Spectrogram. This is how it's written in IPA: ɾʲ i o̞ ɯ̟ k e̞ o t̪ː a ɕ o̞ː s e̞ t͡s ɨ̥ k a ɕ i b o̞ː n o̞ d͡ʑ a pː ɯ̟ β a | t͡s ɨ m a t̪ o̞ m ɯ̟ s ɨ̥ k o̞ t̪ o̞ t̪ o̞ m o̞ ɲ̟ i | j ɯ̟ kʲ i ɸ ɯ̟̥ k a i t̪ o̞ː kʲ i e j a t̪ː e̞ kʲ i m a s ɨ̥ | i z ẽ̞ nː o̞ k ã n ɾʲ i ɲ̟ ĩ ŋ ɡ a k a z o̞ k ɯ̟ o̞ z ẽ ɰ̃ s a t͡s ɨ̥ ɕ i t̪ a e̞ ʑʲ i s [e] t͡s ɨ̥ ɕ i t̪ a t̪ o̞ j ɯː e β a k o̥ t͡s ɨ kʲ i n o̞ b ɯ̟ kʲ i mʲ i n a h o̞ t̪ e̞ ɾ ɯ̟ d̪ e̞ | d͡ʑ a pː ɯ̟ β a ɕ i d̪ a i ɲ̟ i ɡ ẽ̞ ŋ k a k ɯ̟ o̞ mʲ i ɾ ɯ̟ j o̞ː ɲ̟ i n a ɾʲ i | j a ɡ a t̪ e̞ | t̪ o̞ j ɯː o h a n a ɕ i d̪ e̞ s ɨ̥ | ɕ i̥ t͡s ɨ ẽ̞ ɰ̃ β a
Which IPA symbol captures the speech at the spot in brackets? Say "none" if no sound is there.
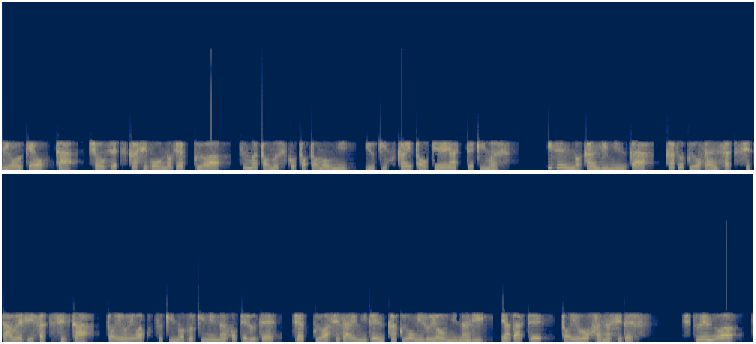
a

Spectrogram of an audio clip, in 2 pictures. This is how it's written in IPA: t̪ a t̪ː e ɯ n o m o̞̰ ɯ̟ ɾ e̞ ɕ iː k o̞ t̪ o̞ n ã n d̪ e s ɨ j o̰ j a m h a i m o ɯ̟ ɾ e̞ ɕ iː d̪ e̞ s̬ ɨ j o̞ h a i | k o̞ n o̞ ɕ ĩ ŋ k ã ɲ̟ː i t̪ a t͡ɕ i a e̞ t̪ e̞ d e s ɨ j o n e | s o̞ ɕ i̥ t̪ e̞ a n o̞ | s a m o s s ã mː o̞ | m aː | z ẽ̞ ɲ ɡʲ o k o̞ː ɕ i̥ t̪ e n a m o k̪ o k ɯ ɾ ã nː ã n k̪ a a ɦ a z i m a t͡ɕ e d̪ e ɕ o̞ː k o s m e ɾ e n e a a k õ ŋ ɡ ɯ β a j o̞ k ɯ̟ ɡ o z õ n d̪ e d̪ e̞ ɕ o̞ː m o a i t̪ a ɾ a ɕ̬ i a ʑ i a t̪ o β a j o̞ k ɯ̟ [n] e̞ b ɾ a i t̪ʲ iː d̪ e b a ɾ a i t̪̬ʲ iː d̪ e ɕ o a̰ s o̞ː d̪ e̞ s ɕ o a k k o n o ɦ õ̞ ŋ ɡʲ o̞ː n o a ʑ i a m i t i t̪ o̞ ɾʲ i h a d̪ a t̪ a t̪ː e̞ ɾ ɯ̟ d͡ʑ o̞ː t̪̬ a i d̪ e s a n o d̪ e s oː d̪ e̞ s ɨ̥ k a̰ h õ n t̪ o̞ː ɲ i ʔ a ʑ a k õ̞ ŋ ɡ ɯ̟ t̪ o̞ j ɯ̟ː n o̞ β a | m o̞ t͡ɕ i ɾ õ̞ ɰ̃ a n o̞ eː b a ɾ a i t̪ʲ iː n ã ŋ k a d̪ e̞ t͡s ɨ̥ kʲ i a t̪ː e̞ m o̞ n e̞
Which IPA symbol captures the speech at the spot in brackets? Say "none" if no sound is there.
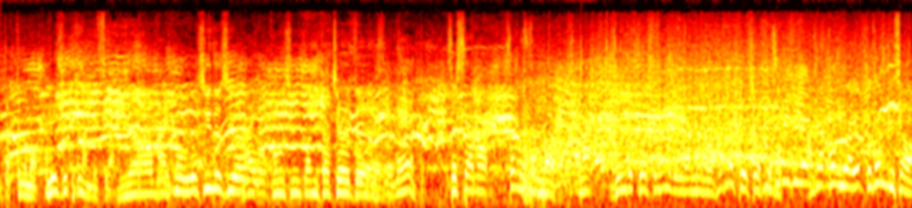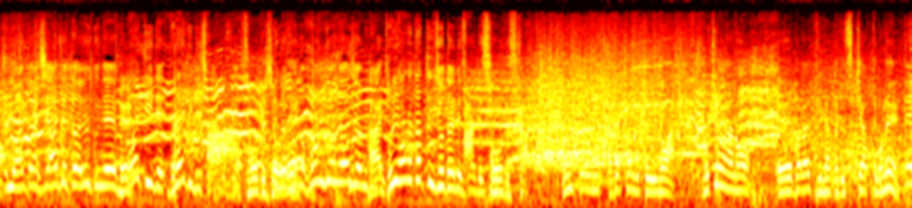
n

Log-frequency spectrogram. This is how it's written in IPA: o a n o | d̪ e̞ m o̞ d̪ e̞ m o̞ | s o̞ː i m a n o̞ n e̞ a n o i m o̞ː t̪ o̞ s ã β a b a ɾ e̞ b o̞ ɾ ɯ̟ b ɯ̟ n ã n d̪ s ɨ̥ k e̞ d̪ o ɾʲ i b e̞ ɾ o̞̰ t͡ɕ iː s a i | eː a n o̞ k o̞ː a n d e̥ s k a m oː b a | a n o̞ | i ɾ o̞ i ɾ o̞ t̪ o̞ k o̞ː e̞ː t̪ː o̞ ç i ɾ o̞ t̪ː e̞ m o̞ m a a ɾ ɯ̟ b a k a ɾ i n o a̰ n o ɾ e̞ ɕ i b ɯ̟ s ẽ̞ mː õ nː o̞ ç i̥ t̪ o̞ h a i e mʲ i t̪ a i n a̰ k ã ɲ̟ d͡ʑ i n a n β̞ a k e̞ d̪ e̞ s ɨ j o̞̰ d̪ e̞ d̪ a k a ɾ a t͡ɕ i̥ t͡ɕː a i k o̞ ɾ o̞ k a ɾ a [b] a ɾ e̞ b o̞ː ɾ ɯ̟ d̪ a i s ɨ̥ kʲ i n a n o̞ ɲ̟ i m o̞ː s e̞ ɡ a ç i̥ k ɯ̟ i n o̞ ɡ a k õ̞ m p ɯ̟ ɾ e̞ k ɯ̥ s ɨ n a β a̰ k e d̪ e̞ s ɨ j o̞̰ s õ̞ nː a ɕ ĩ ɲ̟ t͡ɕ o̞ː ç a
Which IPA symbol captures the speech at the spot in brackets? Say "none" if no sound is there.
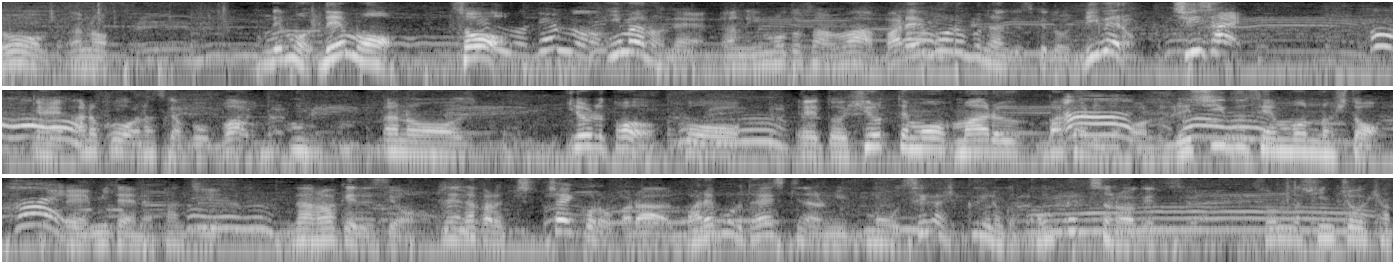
b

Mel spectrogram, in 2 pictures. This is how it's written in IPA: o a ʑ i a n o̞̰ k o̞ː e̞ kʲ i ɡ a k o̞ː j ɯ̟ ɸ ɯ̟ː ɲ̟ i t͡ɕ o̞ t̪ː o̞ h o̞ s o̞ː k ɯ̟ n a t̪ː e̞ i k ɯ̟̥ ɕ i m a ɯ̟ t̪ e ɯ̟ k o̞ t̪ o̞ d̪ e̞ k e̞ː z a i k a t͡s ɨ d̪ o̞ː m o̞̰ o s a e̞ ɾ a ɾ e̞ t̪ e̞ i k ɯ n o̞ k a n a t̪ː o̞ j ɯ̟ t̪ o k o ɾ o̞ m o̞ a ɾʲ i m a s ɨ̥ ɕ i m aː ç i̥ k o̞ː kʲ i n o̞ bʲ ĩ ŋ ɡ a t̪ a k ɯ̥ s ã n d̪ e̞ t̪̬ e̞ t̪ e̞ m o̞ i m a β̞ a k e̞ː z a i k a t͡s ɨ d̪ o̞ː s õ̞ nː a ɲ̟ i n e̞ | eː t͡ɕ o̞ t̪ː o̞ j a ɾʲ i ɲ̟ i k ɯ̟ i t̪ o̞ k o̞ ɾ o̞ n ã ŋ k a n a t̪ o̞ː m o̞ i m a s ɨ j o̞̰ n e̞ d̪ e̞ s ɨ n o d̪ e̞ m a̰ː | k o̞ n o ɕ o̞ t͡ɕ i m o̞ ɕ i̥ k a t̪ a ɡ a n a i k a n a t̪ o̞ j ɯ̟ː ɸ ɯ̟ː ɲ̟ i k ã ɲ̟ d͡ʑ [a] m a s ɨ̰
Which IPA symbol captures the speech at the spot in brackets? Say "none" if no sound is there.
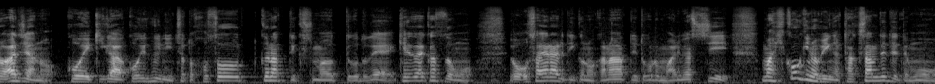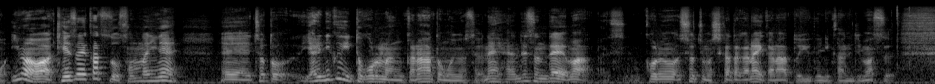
i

